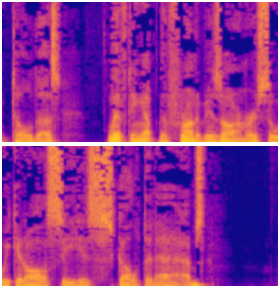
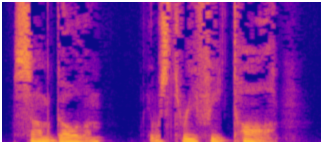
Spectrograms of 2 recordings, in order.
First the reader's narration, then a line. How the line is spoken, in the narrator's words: he muttered under his breath so it was barely audible to just me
